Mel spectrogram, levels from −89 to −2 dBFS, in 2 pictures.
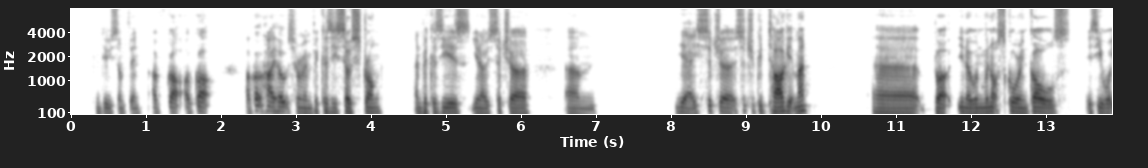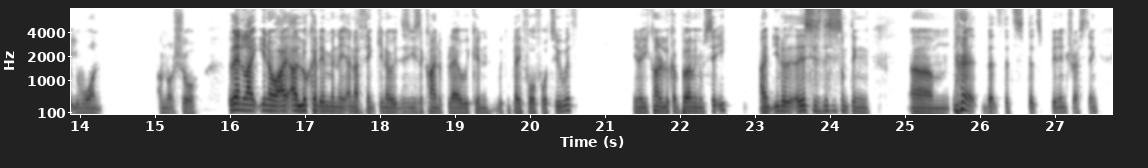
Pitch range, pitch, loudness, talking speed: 115-130 Hz, 120 Hz, -26 LUFS, 225 wpm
